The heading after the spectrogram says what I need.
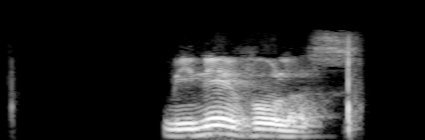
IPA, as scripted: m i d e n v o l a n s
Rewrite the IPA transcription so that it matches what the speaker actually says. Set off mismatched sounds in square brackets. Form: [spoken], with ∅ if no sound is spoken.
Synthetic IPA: m i [n] e [∅] v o l a [∅] s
